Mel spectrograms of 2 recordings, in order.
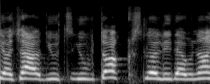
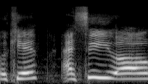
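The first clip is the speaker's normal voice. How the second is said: ordinary talk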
